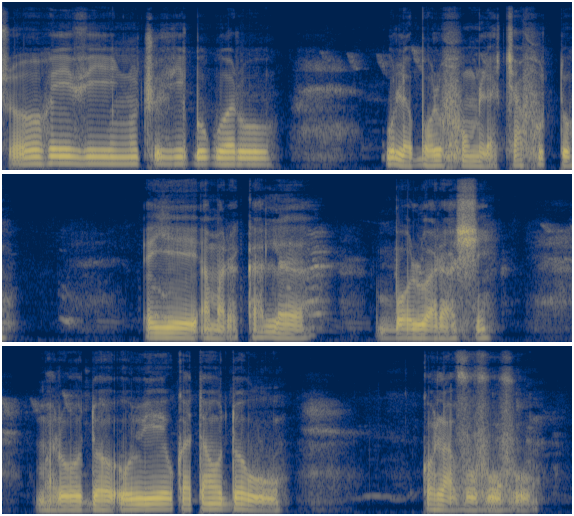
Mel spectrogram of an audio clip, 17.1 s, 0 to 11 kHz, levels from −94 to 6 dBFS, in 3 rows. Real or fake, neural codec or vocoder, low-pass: real; none; 9.9 kHz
